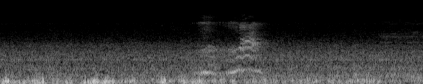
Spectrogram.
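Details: Shut out of a room, a cat tries to get in through the closed door and lets out a single drawn, wavering meow amid low rumbling noise and a voice.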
